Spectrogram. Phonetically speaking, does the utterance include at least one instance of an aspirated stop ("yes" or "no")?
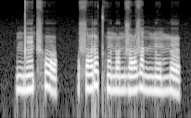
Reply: yes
